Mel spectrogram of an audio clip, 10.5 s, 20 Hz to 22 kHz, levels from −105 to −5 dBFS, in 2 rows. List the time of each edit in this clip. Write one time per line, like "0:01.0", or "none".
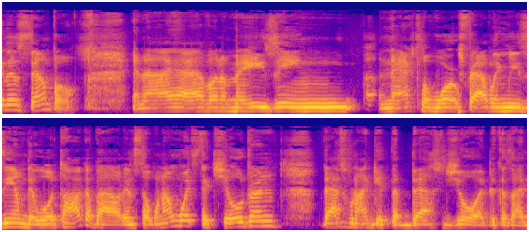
0:03.8
0:04.6

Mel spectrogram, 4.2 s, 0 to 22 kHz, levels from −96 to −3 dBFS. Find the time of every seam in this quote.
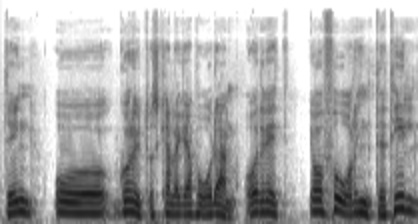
0:03.0

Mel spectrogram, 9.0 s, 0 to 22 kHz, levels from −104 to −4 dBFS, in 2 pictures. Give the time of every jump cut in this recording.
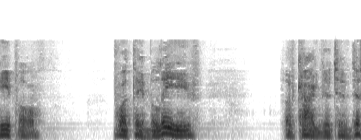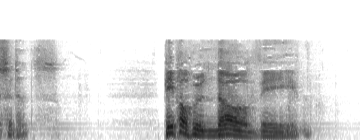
0:01.4
0:03.5

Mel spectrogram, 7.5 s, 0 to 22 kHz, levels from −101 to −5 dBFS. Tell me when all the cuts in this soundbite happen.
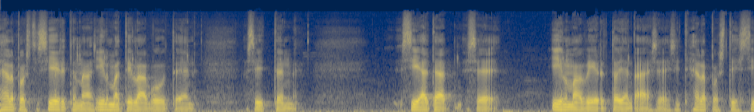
0:00.9
0:02.4
0:04.6
0:06.3

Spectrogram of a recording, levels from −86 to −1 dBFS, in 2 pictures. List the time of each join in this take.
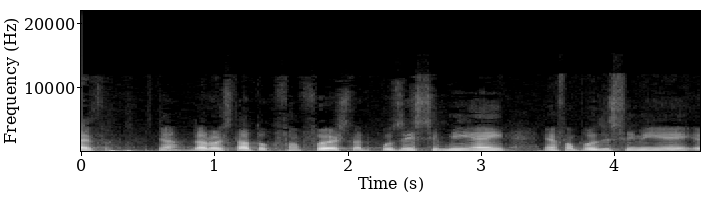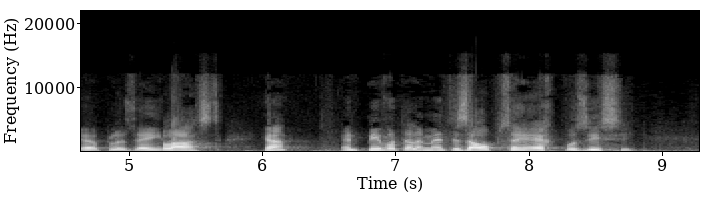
0:05.3
0:06.7

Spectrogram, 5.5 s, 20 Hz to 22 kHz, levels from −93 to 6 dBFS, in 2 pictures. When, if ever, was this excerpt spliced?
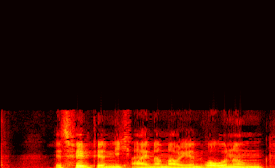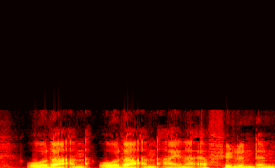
0:01.3
0:03.6

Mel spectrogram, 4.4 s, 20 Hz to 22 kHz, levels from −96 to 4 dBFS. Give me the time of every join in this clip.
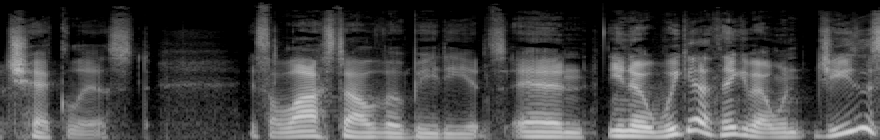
0:03.0

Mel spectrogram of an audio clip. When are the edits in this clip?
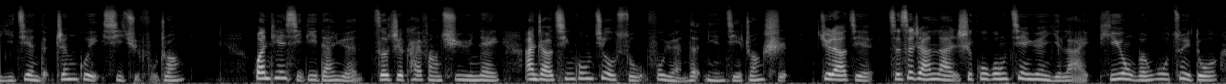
0:08.1

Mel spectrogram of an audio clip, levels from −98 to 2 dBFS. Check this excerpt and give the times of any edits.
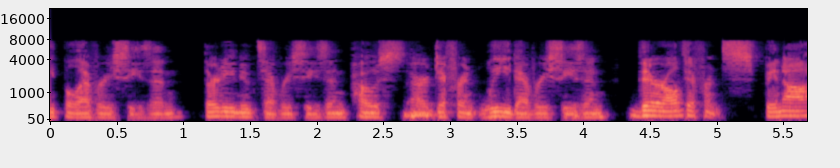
0:01.5
0:02.3
0:04.2
0:04.7

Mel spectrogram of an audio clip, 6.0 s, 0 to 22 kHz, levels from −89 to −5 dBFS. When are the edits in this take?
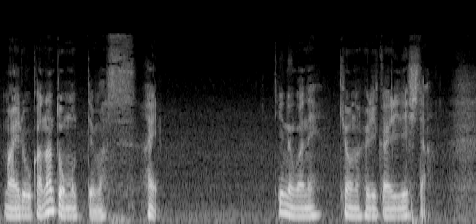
none

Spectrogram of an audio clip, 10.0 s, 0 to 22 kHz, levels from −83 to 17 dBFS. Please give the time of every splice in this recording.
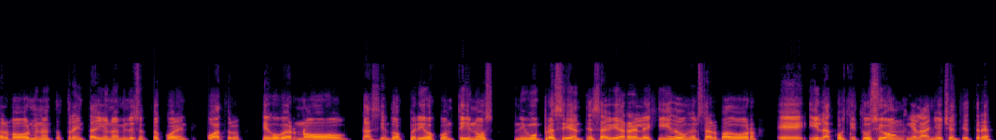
0:02.5
0:05.1
0:07.6
0:09.1

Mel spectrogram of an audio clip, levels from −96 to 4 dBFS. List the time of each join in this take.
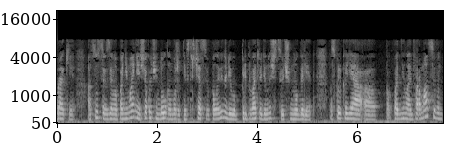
none

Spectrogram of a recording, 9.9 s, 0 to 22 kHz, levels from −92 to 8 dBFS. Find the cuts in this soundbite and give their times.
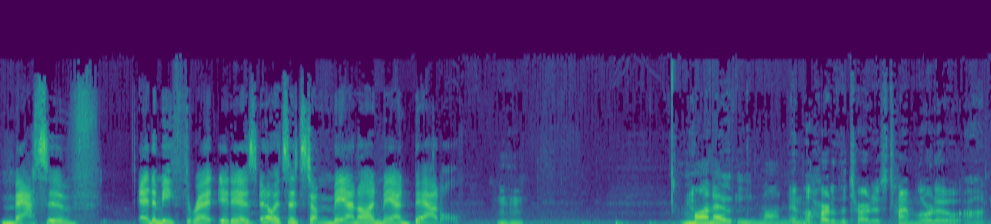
none

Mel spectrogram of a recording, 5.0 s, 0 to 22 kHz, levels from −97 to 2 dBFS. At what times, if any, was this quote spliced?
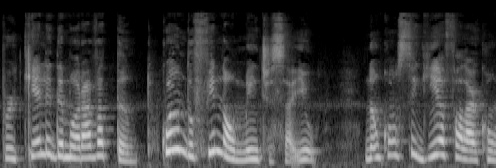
0:01.6

